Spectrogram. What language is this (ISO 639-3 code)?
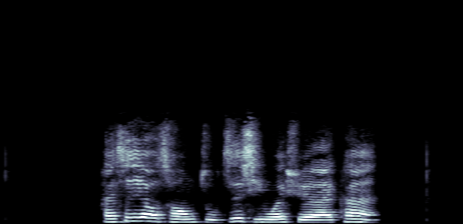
zho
